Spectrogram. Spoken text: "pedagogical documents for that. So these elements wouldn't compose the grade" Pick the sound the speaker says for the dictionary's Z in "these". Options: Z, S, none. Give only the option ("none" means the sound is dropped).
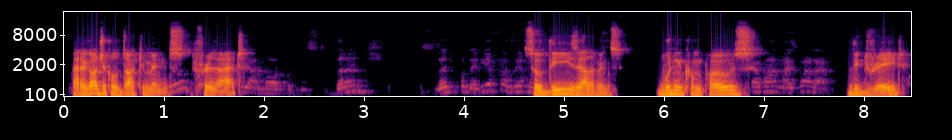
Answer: Z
